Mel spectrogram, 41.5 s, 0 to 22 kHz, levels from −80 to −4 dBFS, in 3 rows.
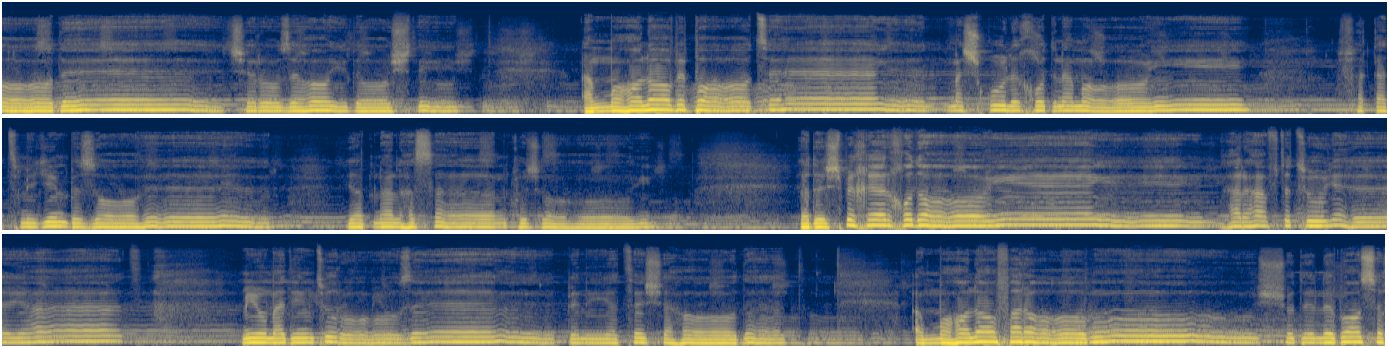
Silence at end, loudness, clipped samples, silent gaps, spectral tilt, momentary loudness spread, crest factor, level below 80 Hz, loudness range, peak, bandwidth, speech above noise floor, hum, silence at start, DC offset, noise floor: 0 s; -14 LUFS; under 0.1%; none; -8 dB/octave; 18 LU; 14 dB; -46 dBFS; 4 LU; 0 dBFS; 13.5 kHz; 22 dB; none; 0 s; under 0.1%; -34 dBFS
